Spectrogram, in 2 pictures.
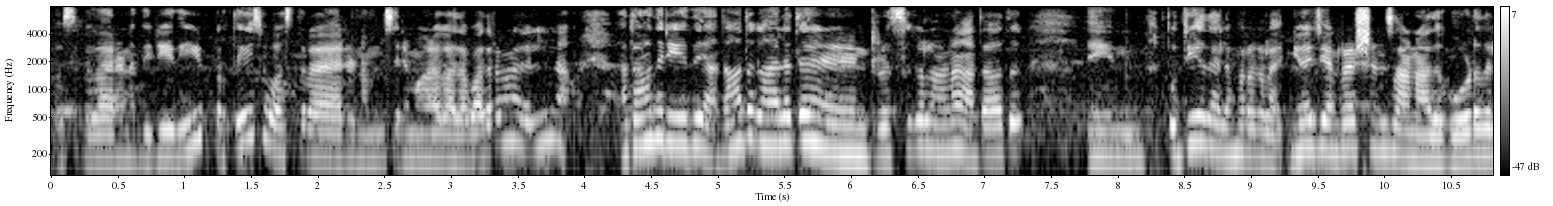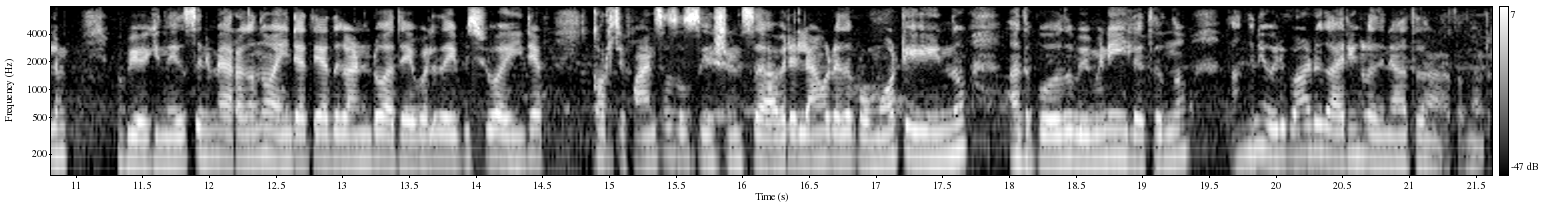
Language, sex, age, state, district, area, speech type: Malayalam, female, 30-45, Kerala, Idukki, rural, spontaneous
